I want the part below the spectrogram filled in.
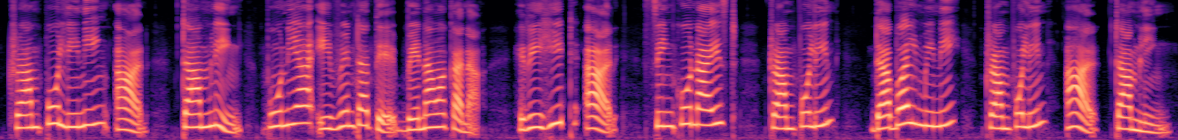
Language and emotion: Santali, neutral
